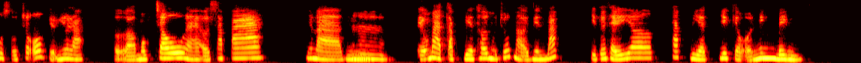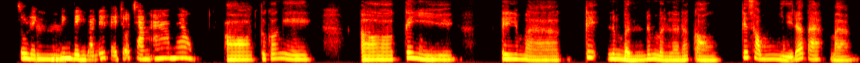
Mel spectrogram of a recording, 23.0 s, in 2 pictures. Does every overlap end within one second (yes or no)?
yes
